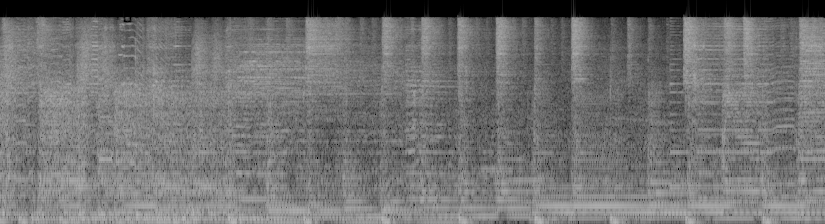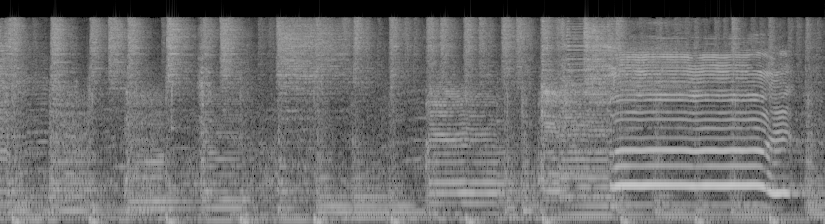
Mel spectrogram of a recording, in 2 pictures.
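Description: Live country-rock band playing an instrumental passage: fiddle and electric guitars over a steady drum beat. Near the end there is one loud, long held note.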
